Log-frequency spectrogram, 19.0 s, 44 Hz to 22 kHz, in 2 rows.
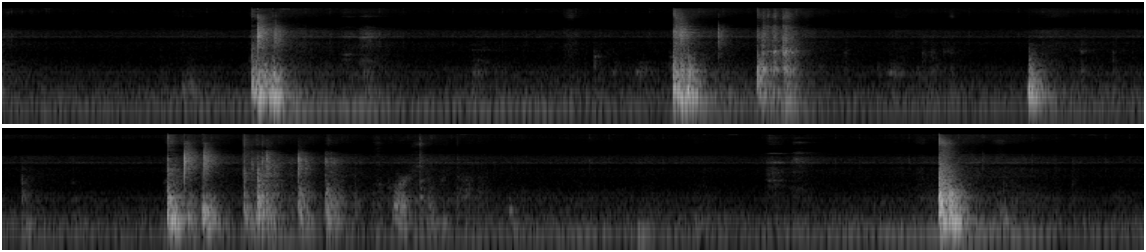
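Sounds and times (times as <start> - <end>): pool balls knocking: 2.0 - 2.8, 5.5 - 6.8, 8.5 - 9.8, 10.8 - 12.6, 17.2 - 18.0.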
